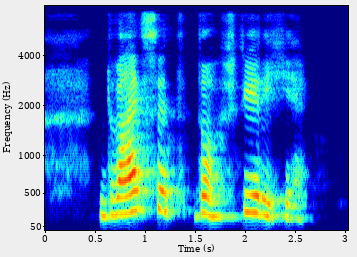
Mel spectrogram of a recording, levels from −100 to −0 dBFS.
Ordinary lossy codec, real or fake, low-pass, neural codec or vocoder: none; fake; 7.2 kHz; codec, 24 kHz, 3.1 kbps, DualCodec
